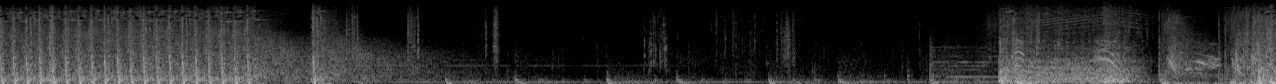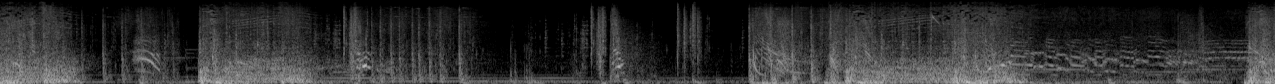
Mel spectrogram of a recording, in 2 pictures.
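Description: Rapid bursts of energy weapon fire in the video game The Outer Worlds, loud, dense volleys in several clusters with short pauses between them, and other game sounds filling the quieter gaps.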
